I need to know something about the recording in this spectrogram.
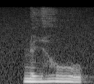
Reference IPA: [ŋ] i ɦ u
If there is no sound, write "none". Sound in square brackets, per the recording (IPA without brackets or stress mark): ɳ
